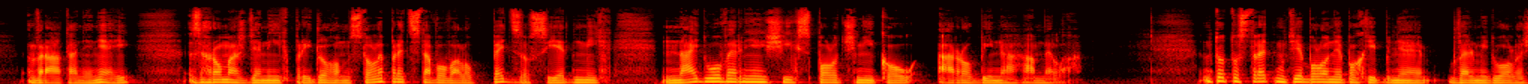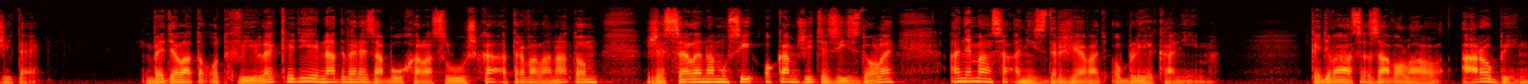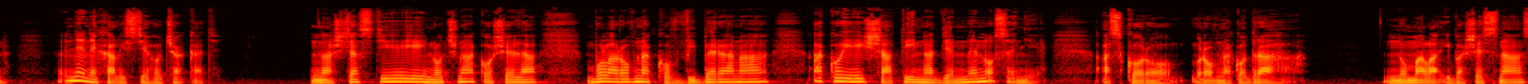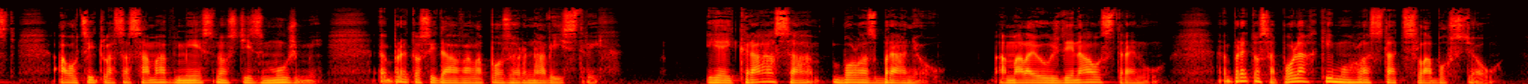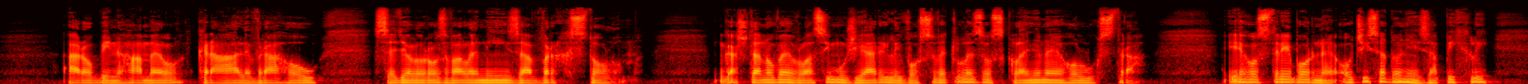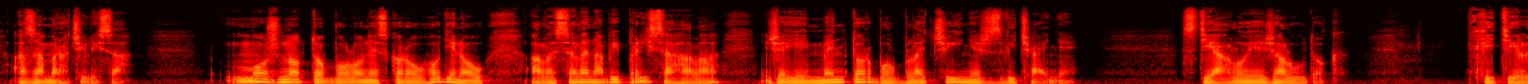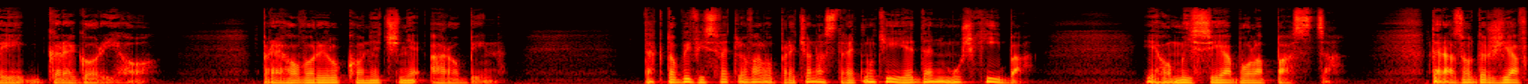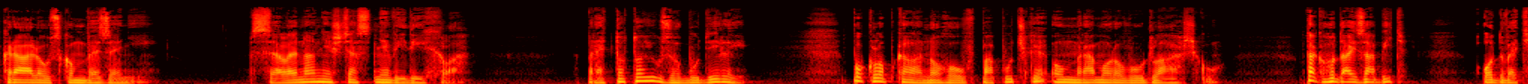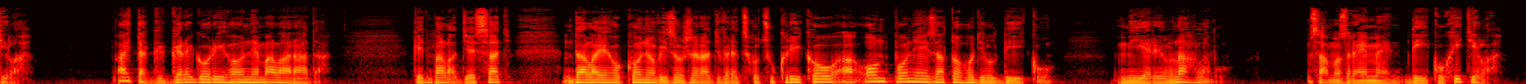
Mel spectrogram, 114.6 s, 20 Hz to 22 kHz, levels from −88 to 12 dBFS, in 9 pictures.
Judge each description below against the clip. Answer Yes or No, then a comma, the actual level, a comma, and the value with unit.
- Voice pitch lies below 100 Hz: No, low, 110 Hz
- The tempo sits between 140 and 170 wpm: No, average, 120 wpm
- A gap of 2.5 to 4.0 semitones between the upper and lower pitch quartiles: Yes, average, 3.6 semitones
